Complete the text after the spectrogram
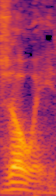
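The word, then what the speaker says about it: Zoe (ζωή): Z-O-E, pronounced Zoe, Zoe.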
